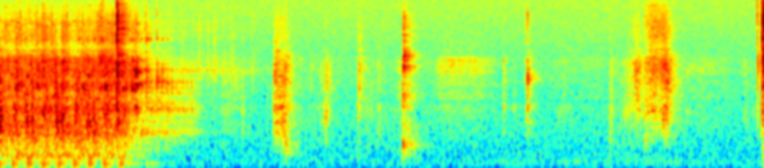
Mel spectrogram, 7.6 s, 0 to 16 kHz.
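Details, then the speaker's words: First start of rebuilt International Harvester Cub Lo-boy C60 engine after oil pump priming, carb and timing not yet dialed in: brief crank, catches instantly, steady even beat with no knocks or misses; normal healthy start. "I was not expecting that to start that easily um that was that was the first start first turnover and it just lit right off"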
